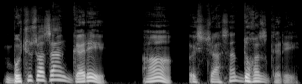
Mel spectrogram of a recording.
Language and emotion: Kashmiri, neutral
